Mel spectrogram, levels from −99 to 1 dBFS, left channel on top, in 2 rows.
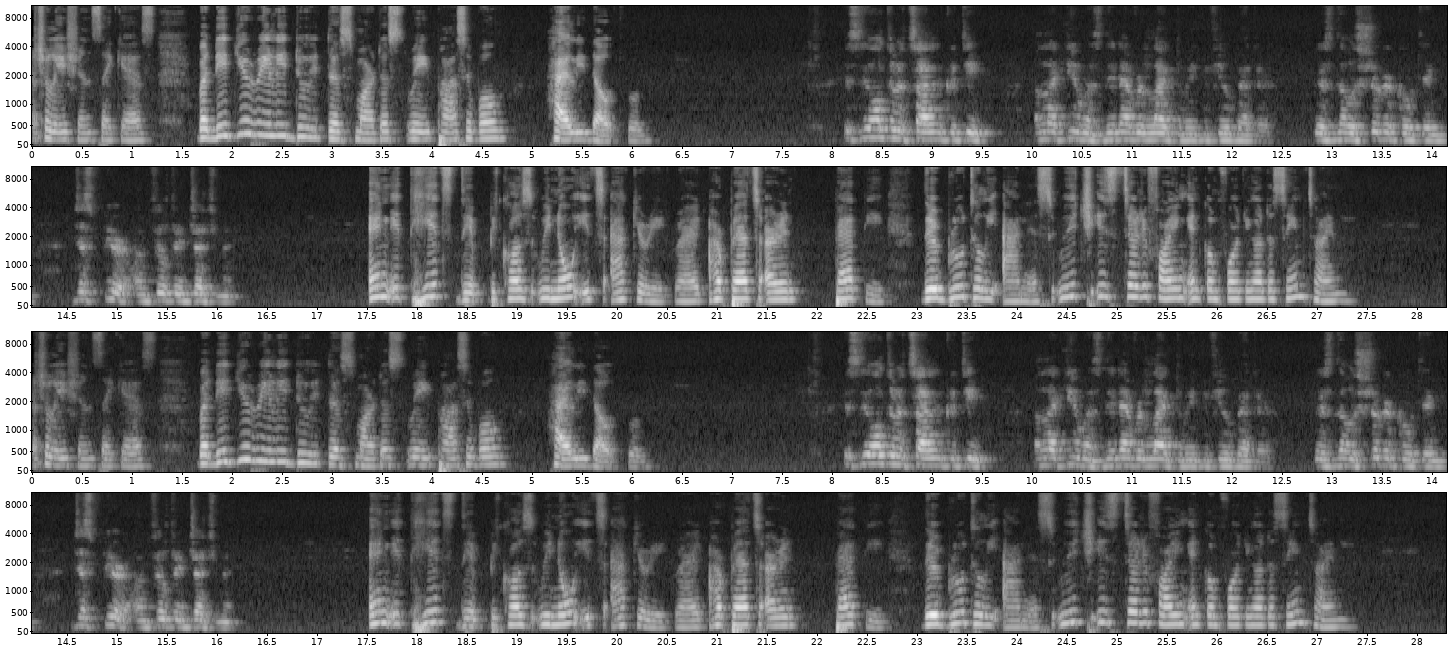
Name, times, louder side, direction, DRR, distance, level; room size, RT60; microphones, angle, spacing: voice 1, 0.0-4.7 5.2-6.2 17.5-18.6 18.9-21.8 22.2-22.7 23.1-27.3, left 3 dB, 70° left, 0.6 m, -24 dB
voice 2, 8.1-9.6 10.0-12.4 12.8-14.2 14.5-16.2, equal, 25° right, 1.8 m, -31 dB
3.5 x 2.6 x 2.5 m
head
